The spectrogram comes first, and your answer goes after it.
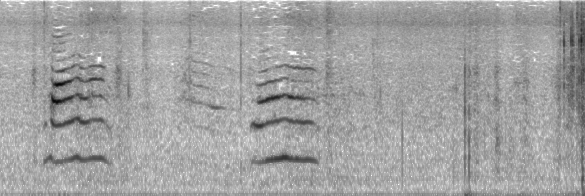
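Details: Two drawn-out meows come from a male cat seen for the first time, about two seconds apart. Each rises slightly and then falls, with rich harmonics. A faint chirp falls between them, and a soft low hum runs underneath.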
